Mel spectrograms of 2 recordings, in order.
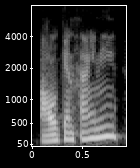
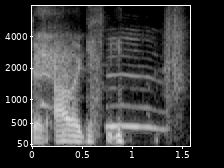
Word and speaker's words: Allegheny: like more spiff specifically i'm going to butcher the name but it's algen hiney county in pennsylvania i probably butchered that y'all but allegheny yes i butchered it okay sorry allegheny anyways so i just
